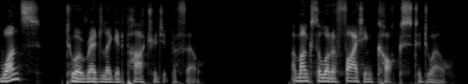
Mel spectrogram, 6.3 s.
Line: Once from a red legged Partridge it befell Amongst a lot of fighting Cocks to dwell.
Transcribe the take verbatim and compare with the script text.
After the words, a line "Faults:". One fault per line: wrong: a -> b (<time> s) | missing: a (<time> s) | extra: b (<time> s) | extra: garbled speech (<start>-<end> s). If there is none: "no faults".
Once to a red legged Partridge it befell Amongst a lot of fighting Cocks to dwell.
Faults:
wrong: from -> to (0.9 s)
